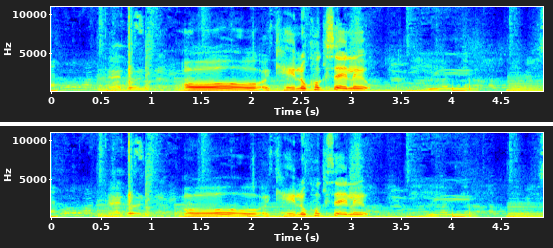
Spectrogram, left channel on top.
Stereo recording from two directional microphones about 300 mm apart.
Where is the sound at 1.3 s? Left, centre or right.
Centre.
